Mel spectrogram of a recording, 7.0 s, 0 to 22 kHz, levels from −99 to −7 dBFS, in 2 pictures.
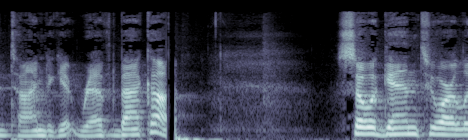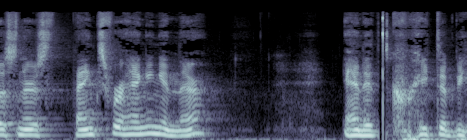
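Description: At 1.24 to 1.33 s, right after "to get revved back", the compressed speech stream carries damaged data: corrupted bytes leave the decoder misreading frames, losing sync and hunting for the next valid frame header. For about 90 ms the speech is disrupted. The same damaged data in the compressed stream recurs at 6.36 to 6.43 s, a briefer blip of about 70 ms that breaks into the speech.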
